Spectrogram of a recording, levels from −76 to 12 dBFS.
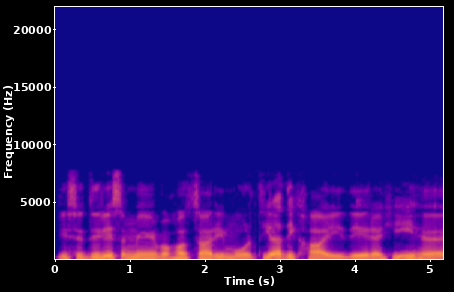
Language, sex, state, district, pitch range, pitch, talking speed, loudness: Hindi, male, Jharkhand, Ranchi, 130-145 Hz, 135 Hz, 115 wpm, -15 LUFS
